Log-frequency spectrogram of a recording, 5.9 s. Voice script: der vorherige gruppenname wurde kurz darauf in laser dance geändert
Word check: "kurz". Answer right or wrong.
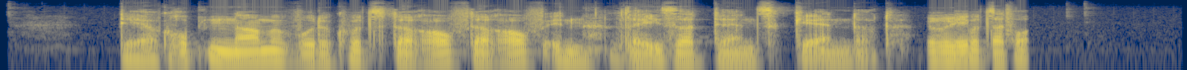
right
